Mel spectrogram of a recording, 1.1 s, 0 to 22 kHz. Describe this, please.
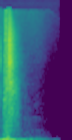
34/36 of Various Book manipulations... Page turns, Book closes, Page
